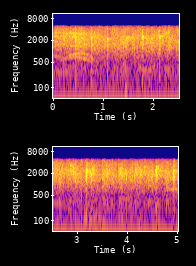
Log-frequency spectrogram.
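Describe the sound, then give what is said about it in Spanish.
An audience applauds during a church service, a dense, steady wash of clapping that continues without a break for the whole clip at moderate loudness. “Denle un aplauso al cielo.”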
